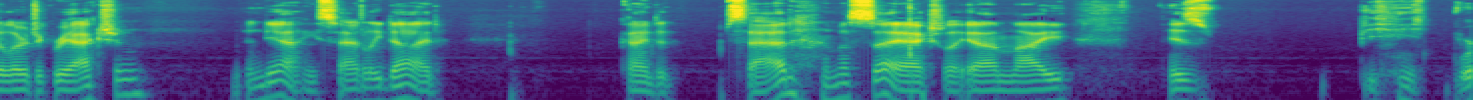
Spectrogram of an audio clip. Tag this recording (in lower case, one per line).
speech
